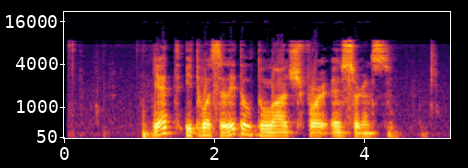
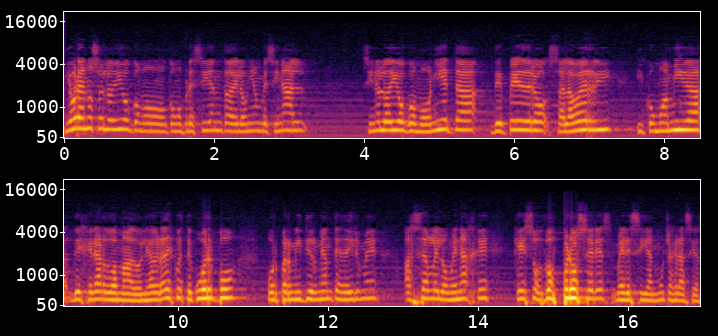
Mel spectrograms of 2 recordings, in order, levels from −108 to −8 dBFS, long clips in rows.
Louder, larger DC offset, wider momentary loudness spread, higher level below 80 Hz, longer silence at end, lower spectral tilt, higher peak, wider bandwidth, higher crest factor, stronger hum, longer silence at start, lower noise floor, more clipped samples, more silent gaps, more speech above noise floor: first, -13 LUFS vs -23 LUFS; neither; second, 8 LU vs 13 LU; first, -48 dBFS vs -60 dBFS; first, 0.25 s vs 0 s; second, -4.5 dB/octave vs -8 dB/octave; about the same, 0 dBFS vs 0 dBFS; first, 9.4 kHz vs 7.4 kHz; second, 14 dB vs 24 dB; second, none vs 50 Hz at -50 dBFS; first, 1.05 s vs 0 s; about the same, -54 dBFS vs -54 dBFS; neither; neither; first, 42 dB vs 32 dB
